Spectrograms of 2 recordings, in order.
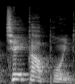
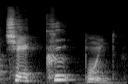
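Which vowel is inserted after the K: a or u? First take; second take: a; u. First: An 'a' vowel is inserted after the K. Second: A 'u' vowel is inserted after the K. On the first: "チェカってあの母音が入ってるんですね。チェックのK の後に。" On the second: "日本語はチェックポイント。"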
